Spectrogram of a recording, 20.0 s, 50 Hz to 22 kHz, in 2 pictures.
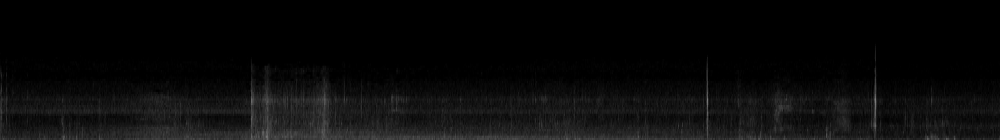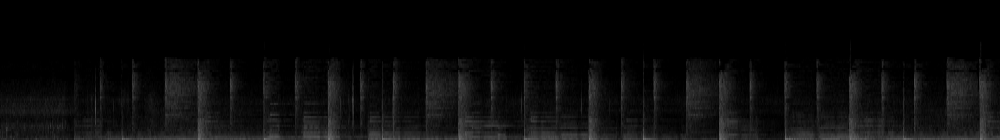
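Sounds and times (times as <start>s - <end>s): water sloshing and splashing: 0.0s - 10.8s.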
